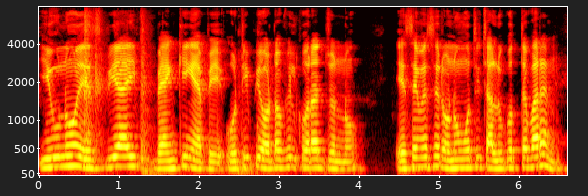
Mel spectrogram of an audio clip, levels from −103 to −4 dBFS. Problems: background sounds at intervals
